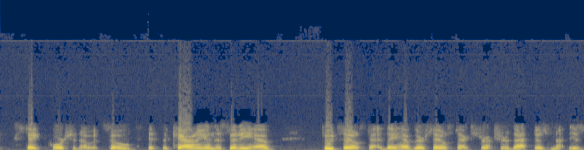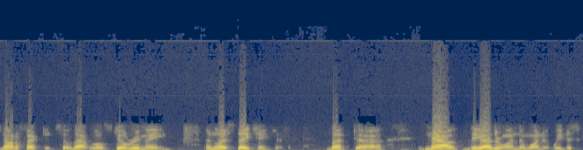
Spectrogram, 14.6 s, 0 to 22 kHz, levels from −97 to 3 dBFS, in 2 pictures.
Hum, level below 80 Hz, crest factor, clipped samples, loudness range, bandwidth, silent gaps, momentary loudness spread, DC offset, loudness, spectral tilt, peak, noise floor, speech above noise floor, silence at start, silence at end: none; -50 dBFS; 14 dB; under 0.1%; 3 LU; 11.5 kHz; none; 12 LU; under 0.1%; -14 LUFS; -6.5 dB/octave; 0 dBFS; -49 dBFS; 35 dB; 0.35 s; 0.15 s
